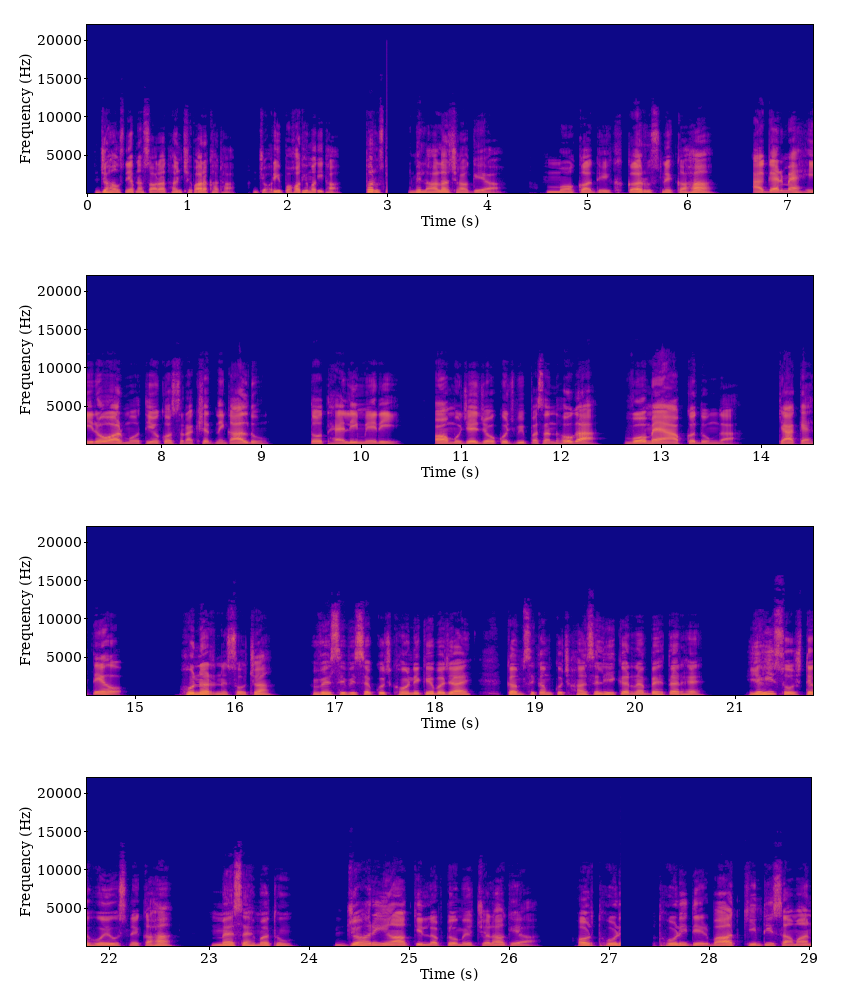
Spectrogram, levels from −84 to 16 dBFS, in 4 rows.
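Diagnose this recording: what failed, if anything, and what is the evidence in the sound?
The opening 3.4 s of speech runs at 1.89 times its natural pace while the pitch stays put, so it sounds rushed. This is a time-stretched section, likely from software dropping short slices to fit a length. On a spectrogram, harmonics hold their frequencies while syllables crowd together.

Two stream reconnects point to the network stage. At 3.00 s a 221 ms silence ends with the audio resuming about a tenth of a second further on. At 27.11 s a 325 ms silence ends with 279 ms replayed. Both appear as flat waveform gaps, then a fresh decoder's fade-in.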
